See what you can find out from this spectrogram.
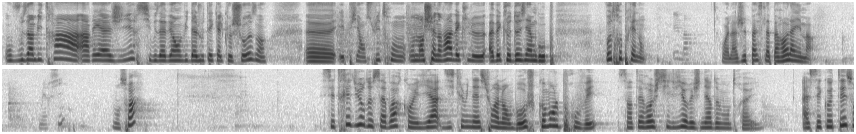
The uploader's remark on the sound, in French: C’est une conférence de rédaction interactive, en relation avec le public de la soirée. Salle Topor.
